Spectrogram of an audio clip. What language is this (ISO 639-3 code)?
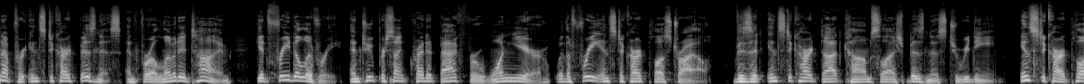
ita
